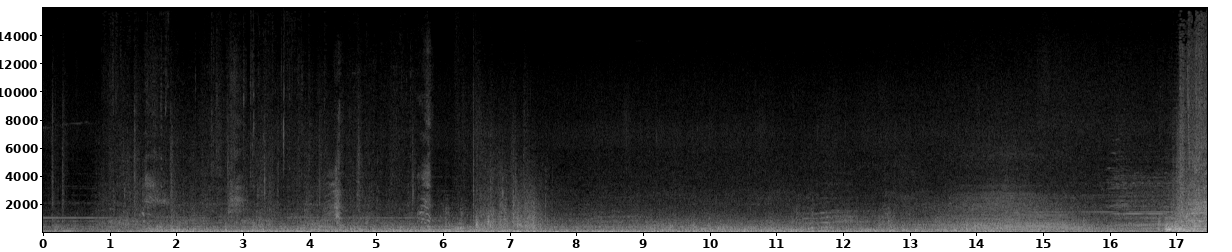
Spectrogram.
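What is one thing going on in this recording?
A dark swirling mass rumbles and roars.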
